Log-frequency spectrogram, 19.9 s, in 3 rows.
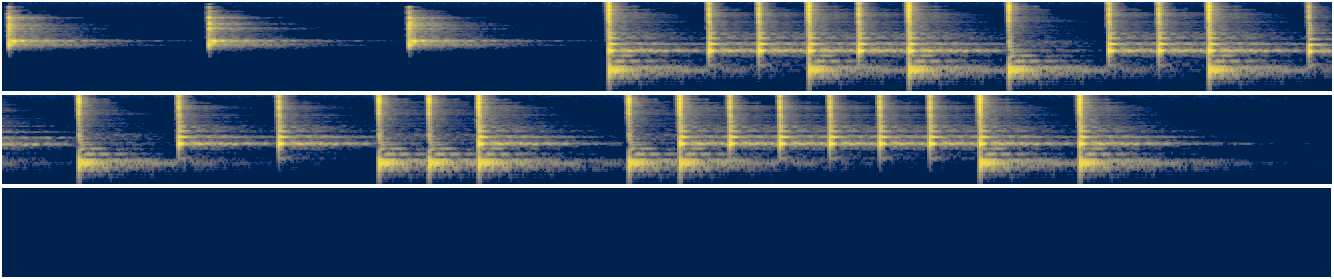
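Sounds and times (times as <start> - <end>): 
two-part rhythm: 3.0 - 12.7.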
